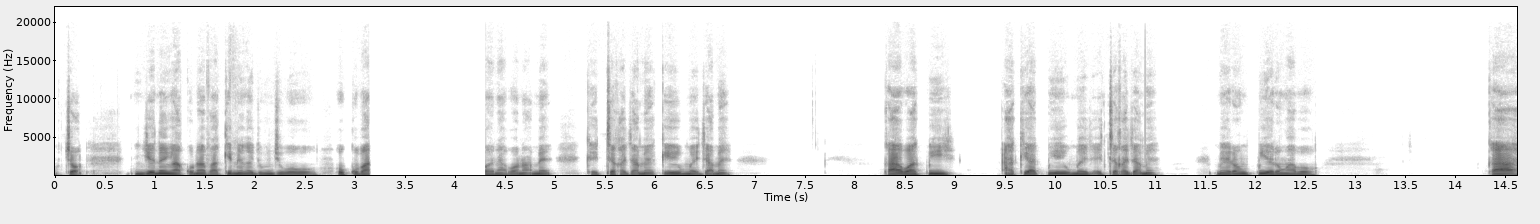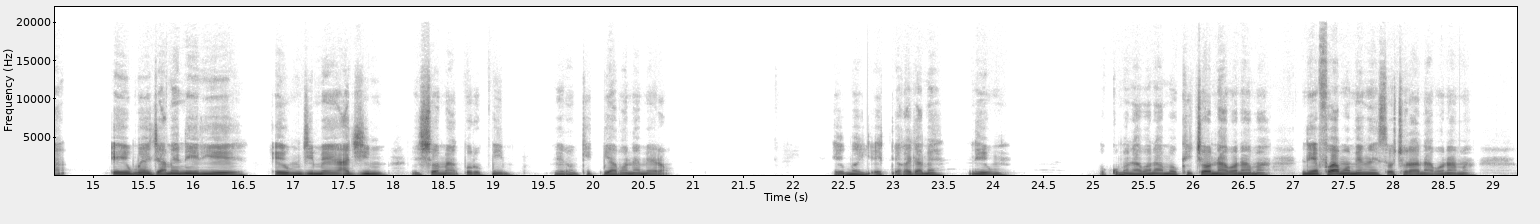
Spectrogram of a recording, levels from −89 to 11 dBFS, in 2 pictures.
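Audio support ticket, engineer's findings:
Audio dropout to silence, 3.14–4.31 s: speech cuts off abruptly, about 1.17 s of dead digital silence, no room tone. Waveform flat; spectrogram a fully black vertical band. Likely input loss (link failure, disconnect or mute) while the recorder kept writing zeros.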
